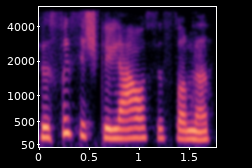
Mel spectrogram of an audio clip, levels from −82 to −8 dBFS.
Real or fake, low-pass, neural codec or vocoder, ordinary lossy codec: fake; 5.4 kHz; codec, 16 kHz, 1 kbps, FreqCodec, larger model; AAC, 32 kbps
